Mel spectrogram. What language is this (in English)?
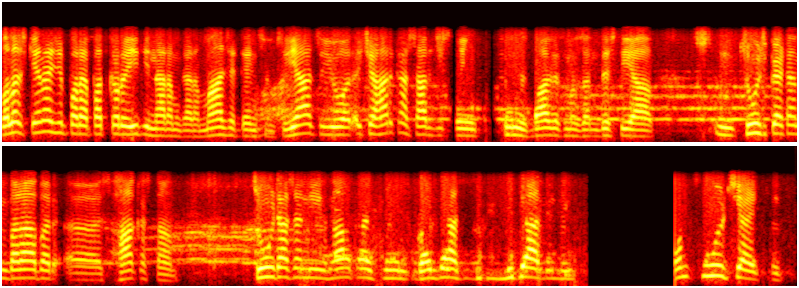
Kashmiri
